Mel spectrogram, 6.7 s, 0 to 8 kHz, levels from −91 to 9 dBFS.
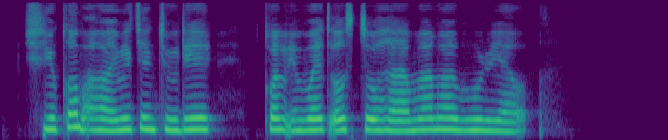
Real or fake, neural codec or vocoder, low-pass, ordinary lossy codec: fake; codec, 16 kHz, 1 kbps, FunCodec, trained on Chinese and English, 50 frames a second; 7.2 kHz; none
